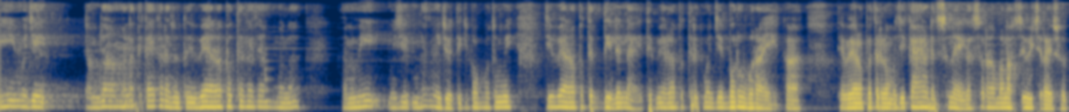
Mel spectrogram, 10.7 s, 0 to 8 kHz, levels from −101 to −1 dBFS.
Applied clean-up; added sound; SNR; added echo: neural mask model DeepFilterNet 3.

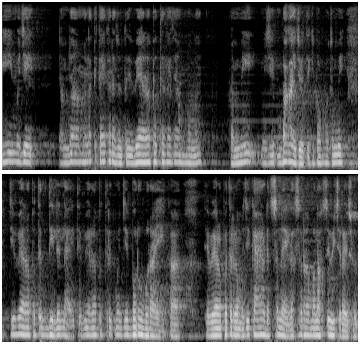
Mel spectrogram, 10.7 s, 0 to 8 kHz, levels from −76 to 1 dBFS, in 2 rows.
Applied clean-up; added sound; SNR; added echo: neural separator model SepFormer DNS4.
